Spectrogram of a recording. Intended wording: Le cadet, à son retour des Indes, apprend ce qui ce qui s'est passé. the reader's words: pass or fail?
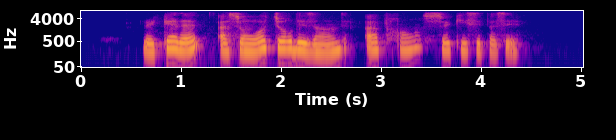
fail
